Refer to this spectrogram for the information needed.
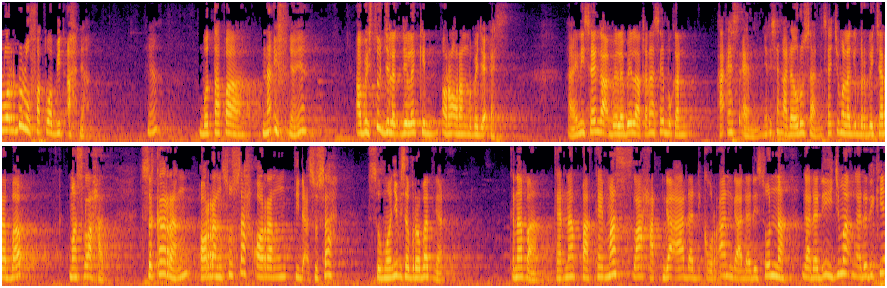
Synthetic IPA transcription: kəluardulufat̪wabidʔahɲa | ja | buat̪apanaʔɪfɲaja | abɪst̪ud͡ʒəlɛk̚d͡ʒəlɛkɪnoɾaŋoɾaŋbəbed͡ʒaʔɛs | ainisajaŋɡaʔbelabelakarnasajabukanaʔɛsɛnd͡ʒadisajaŋɡaadauɾusansajat͡ʃumalaɡibərbit͡ʃaɾabap̚ | maslahat̪̚ | səkaɾaŋoɾaŋsusahoɾaŋt̪idaʔsusah | səmuaɲabisabəɾobat̪̚ŋɡaʔ | kənapakarənapakajmasəlahat̪̚ŋɡaʔːdadikurʔanŋɡaʔːdadisunːahŋɡaʔːdadiːd͡ʒmaʔŋɡaʔːdadikia

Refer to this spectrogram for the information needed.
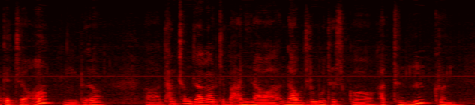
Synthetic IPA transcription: k͈e̞t̚t͡ɕ͈okɯɾe̞sʰʌ | ʌtaŋt͡ɕʰʌmd͡ʑaɡaiɾʌkʰemaɲinanaod͡ʑinɯnmotʰe̞s͈ɯ̥ɭk͈ʌkatʰɯnkɯɾʌn

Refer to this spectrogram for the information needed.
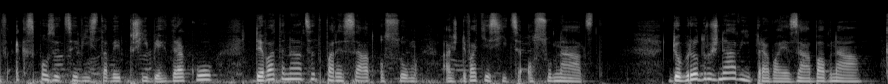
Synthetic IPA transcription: fʔɛkspo̞zɪt͡sɪviːst̪avɪpr̝̥iːbjɛɣd̪ɾakudɛvat̪ɛnaːt͡sɛt̪padɛsaːt̪ʔo̞sumʔaʒdvacɪsiːt͡sɛʔo̞sumnaːt͡st̪ | do̞bɾo̞dɾuʒnaːviːpɾʔavajɛzaːbavnaː

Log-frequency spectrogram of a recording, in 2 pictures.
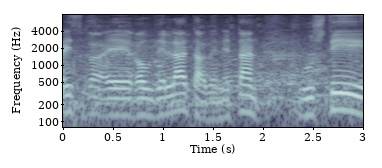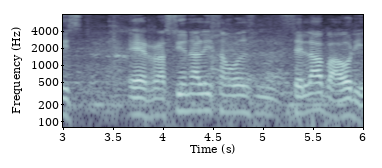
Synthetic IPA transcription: ajzɣawðe̞lae̞t̪aβ̞e̞ne̞t̪aŋ | ɡust̪is | erasio̞nalaisaŋɡose̞laβao̞ɾi

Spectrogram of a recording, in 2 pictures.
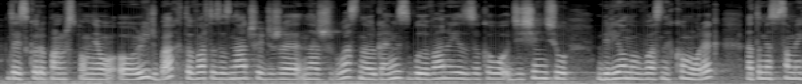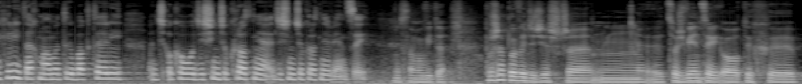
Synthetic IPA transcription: t̪ut̪ajskɔɾɔpanuʂfspɔmɲawɔlʲid͡ʐbaxt̪ɔvaɾt̪ɔzaznat͡ʂɘd͡ʑʐɛnaʂvwasnɘɔɾɡaɲizmbud̪ɔvanɘjɛst̪zɔkɔwɔd͡ʑeɕeɲt͡ɕubʲilʲjɔnuvːwasnɘxkɔmuɾɛk | nat̪ɔmʲjast̪fsamɘxɛlʲit̪axmamɘt̪ɘɣbakt̪ɛɾʲji | ɔkɔwɔd͡ʑeɕeɲt͡ɕɔkɾɔt̪ɲɛd͡ʑeɕeɲt͡ɕɔkɾɔt̪ɲɛvʲɛ̰nt̪sɛ̰j | ɲɛsamɔvʲit̪ɛ | pɾɔʂɛpɔvʲed͡ʑet͡ɕjɛʂt͡ʂɛ | t̪sɔʑvʲjɛnt̪sɛjɔt̪ɘx

